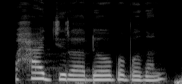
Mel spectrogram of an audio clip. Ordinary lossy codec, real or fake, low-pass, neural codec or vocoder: none; real; none; none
